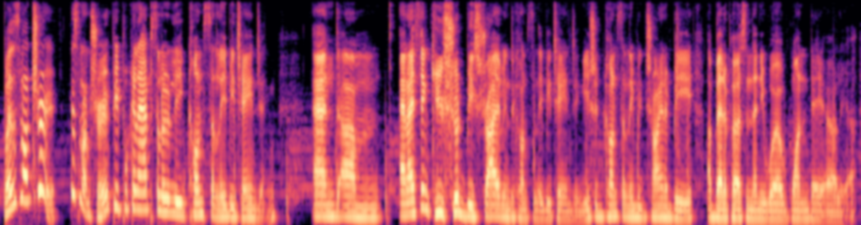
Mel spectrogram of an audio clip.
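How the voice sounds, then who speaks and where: This man speaks at a normal speed with lively intonation, a medium pitch and a sharp edge to his voice. Hosting an anime reaction video, he reflects casually and earnestly, rambling with lots of "like" fillers and restarts.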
